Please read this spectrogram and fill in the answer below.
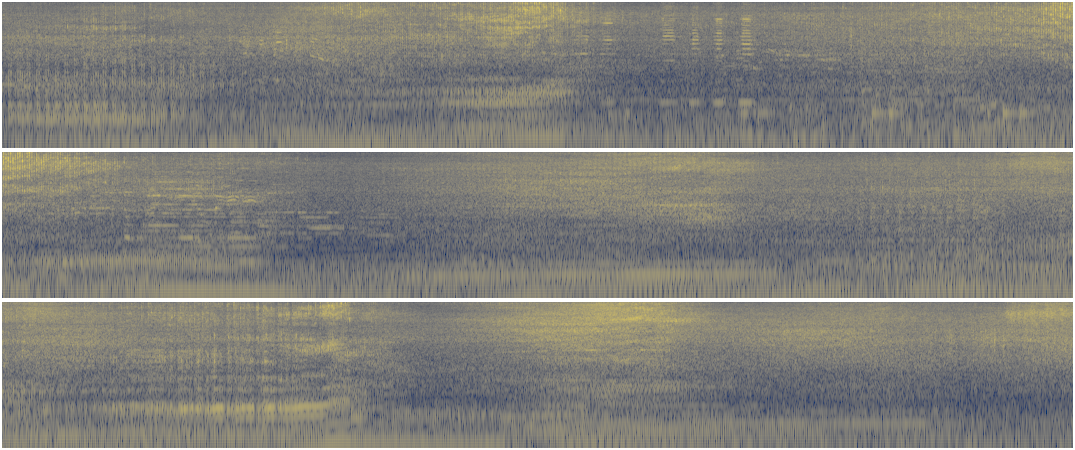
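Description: A procession of Volkswagen-based dune buggies driving past one after another, engines running and tyres hissing through water on a wet road, with several rising-and-falling pass-bys.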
